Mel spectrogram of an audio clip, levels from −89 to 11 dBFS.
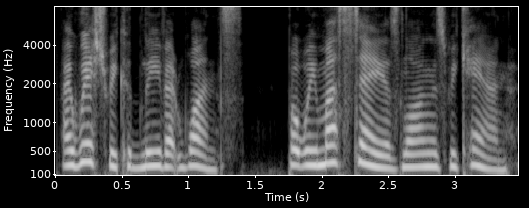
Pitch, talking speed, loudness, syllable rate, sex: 235 Hz, 275 wpm, -15 LUFS, 5.6 syllables/s, female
